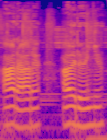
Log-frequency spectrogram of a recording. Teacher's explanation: o primeiro R é o r minúsculo ele tem o som trilhado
